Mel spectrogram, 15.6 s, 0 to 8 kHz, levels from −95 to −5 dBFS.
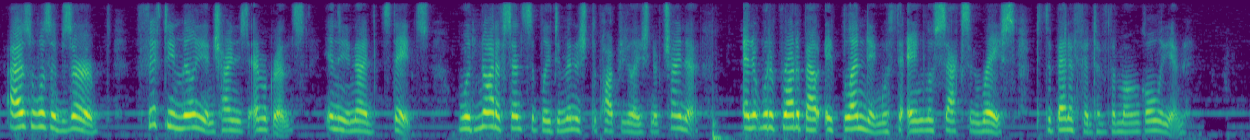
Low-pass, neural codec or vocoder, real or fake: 7.2 kHz; none; real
